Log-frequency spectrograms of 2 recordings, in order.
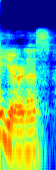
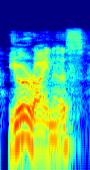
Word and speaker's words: Uranus: the planet right and there's different ways people pronounce uranus and they're all rude there's no good way of saying uranus because you could say uranus in which case you're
